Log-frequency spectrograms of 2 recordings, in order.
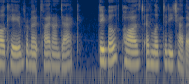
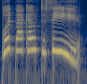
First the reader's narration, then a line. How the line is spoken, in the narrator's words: yelled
